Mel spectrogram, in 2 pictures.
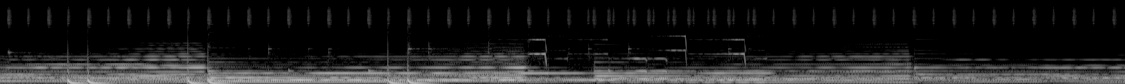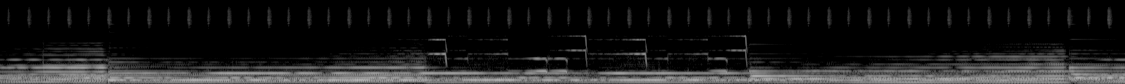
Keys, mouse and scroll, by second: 0.7 shift+a, 5.6 click, 7.3-8.3 middle drag, 8.3-10.8 drag, 12.9 click, 15.6-17.2 shift+middle drag.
